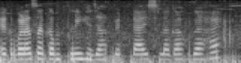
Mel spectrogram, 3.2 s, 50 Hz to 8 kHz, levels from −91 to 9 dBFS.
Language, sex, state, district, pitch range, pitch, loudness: Hindi, female, Uttar Pradesh, Lucknow, 235-250 Hz, 245 Hz, -15 LUFS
